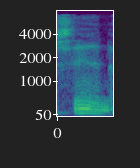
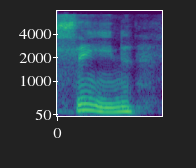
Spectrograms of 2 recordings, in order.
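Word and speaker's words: סין: was the wilderness of sin. Oh, it's where they're going to be tempted. It's wilderness of sin. Well, it's not really sin in that meaning of that English word. It's pronounced seen.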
